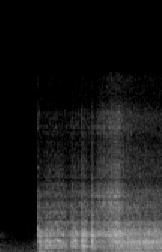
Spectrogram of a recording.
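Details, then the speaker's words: Nomadic Fanatic's RV after new injectors and intake gaskets were fitted: on a dead cold start the engine fires at once and settles into an even, steady idle with no misses or knocks and no check engine light. "looky there no check engine light that is a dead cold start and it sounds good"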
